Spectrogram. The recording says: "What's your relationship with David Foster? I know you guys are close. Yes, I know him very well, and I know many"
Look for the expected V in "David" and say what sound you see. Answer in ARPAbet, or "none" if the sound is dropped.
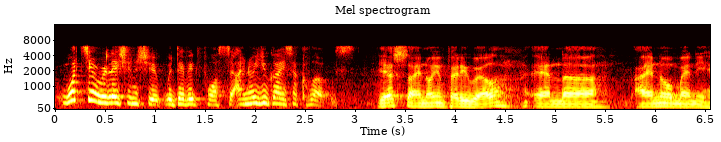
V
